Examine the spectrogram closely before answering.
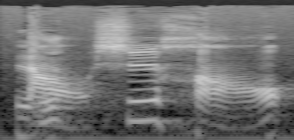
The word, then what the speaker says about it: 老师: 喝好喝好好喝好好喝好喝好아니고好好 발음이약간나도록들리도록하셔야됩니다그다음 老师好 좋습니다다시한번 老师好 네좋습니다 老师好 좋습니다 老师好 네 老师好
